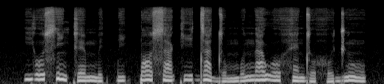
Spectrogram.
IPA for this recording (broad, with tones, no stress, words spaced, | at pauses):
jo˦sĩ˦˨ kɛ˧ me˨k͡pi˧ k͡pɔ˦sa˦ki˦ da˦˨do˨ mo˨˦na˦wo˧hɛ̃˧ do˨ho˨˦d͡ʒũ˦˨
